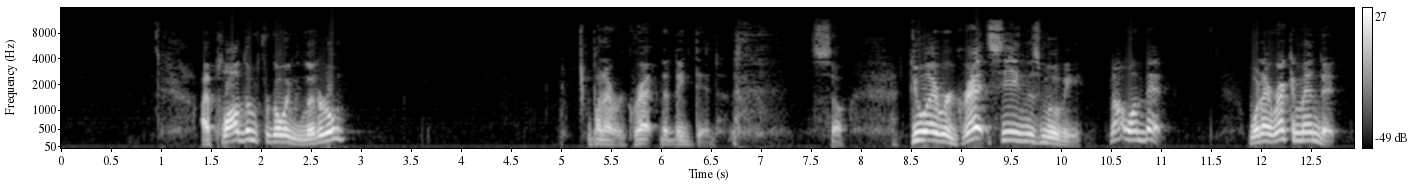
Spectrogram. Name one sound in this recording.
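A man talks calmly and thoughtfully, close to a microphone, with pauses.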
